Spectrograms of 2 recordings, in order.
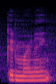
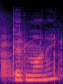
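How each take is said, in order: First: It is said in an American accent. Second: It is said in a British accent.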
